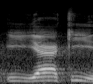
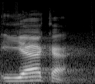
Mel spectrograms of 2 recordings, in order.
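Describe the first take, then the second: First: The k sound is followed by i. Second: The k sound is followed by a. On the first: The speaker calls it wrong. "Dengan harakat kasrah pada huruf kaf" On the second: The speaker calls it right. "Patutnya iyyaka"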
